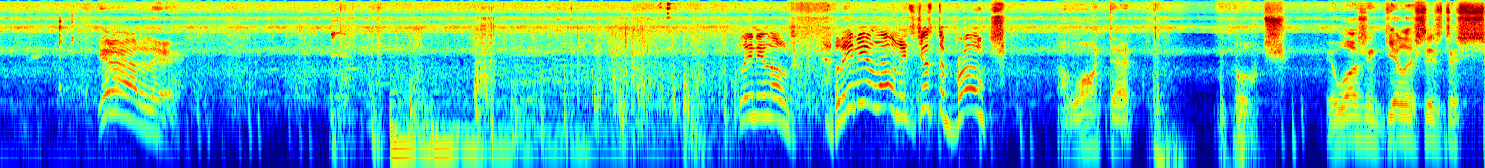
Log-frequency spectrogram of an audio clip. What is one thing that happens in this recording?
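A young man talks into a microphone.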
